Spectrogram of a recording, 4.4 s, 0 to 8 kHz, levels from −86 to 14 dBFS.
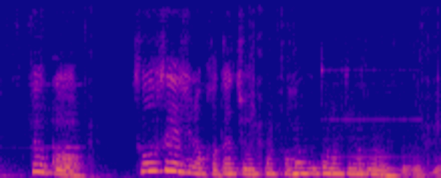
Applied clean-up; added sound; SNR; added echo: neural separator model SepFormer DNS4.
